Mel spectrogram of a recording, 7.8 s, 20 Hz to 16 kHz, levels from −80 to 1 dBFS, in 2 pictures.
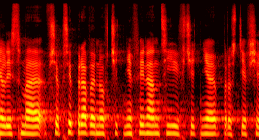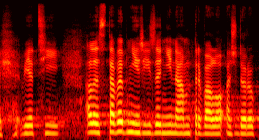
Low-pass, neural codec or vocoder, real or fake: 14.4 kHz; autoencoder, 48 kHz, 128 numbers a frame, DAC-VAE, trained on Japanese speech; fake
